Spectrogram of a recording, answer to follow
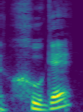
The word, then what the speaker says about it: jugué: And what would happen to the jugué? You would need a UE. Exactly. You would spell that Jugue acute. Jugué. Jugué. But the U is silent in there.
